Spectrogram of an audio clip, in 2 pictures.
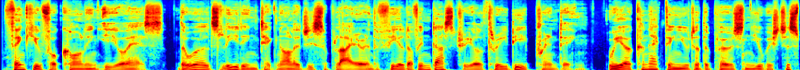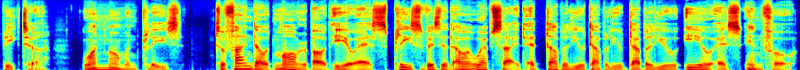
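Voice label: English IVR; EOS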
